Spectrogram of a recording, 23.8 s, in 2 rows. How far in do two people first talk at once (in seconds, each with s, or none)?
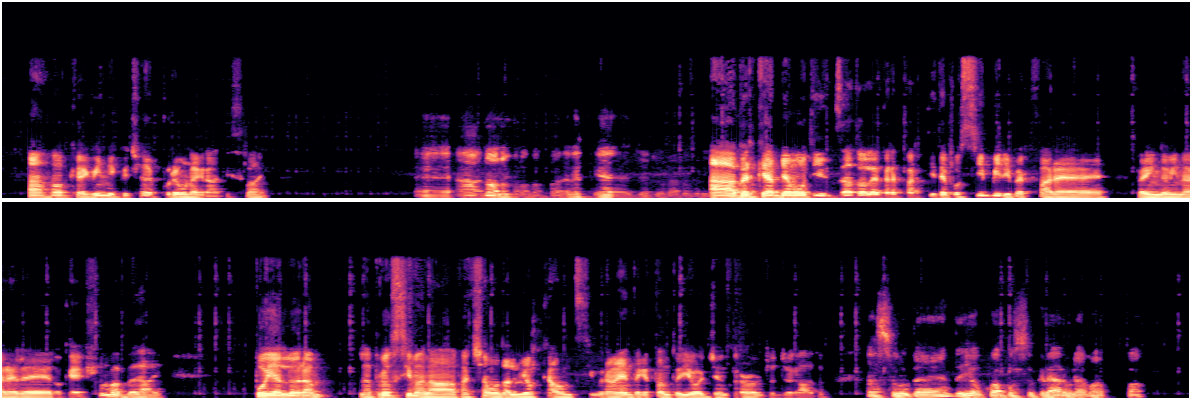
none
